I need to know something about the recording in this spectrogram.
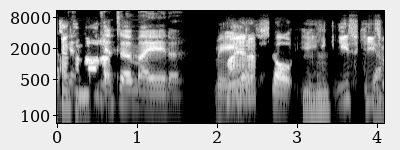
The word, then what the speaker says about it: Kenta Maeda: Minata? Kenta Maeda.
